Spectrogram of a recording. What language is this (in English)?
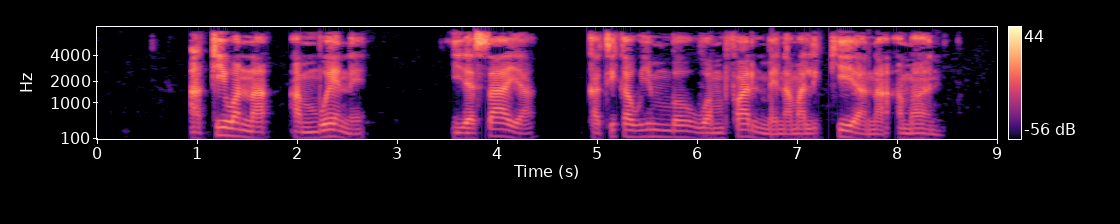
Swahili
